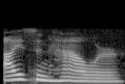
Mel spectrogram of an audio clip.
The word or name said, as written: Eisenhower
